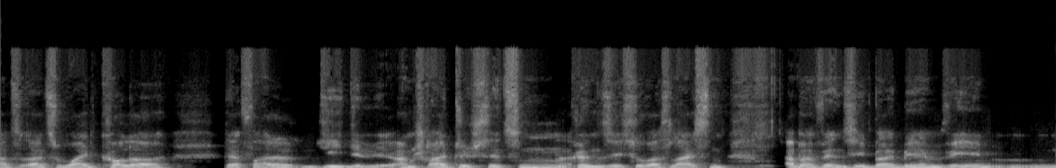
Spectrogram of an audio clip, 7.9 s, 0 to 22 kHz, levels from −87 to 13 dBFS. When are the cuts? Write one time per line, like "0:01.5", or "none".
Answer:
0:01.7
0:04.3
